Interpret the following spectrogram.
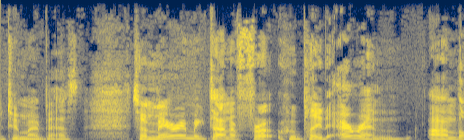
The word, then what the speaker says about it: McDonough: to pronounce her time it's McDonough all right I'm gonna commit to this McDonough yeah I know I'm right too Mick done yeah McDonough all right I'm I'm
